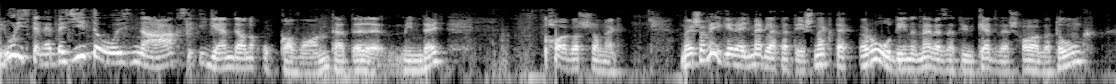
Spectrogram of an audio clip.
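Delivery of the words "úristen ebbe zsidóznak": high, slow mock shriek. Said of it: "elkezd sikítozni".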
